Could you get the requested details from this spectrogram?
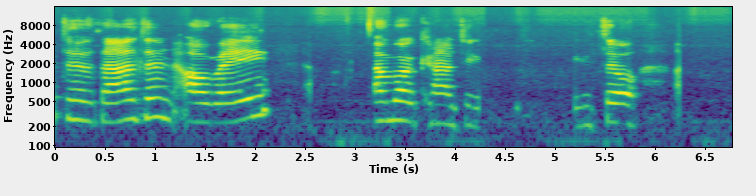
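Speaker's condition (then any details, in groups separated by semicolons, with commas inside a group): ALS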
